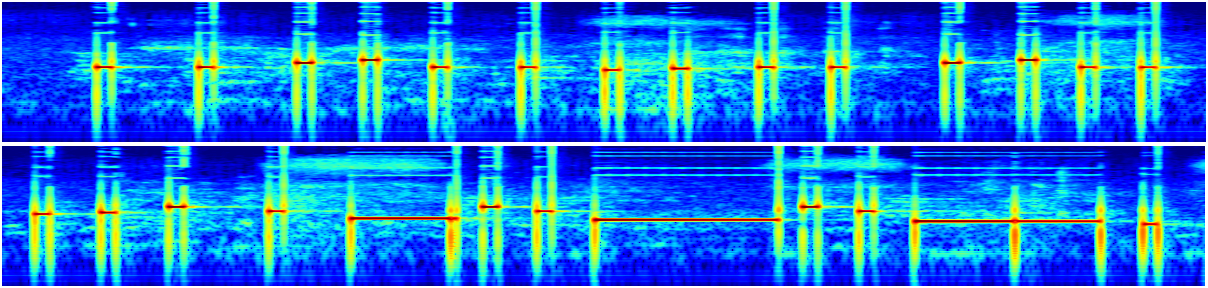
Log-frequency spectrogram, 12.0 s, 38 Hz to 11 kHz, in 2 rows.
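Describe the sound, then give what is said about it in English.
Computer-generated alarm clock tones made in PowerShell: a quick run of short, clipped electronic beeps hopping between a few pitches, followed by several longer sustained lower tones, all loud and steady with no voices. “But basically what we just did is we built an alarm clock, encapsulated it into, be able to put it inside of a PS1 file”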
